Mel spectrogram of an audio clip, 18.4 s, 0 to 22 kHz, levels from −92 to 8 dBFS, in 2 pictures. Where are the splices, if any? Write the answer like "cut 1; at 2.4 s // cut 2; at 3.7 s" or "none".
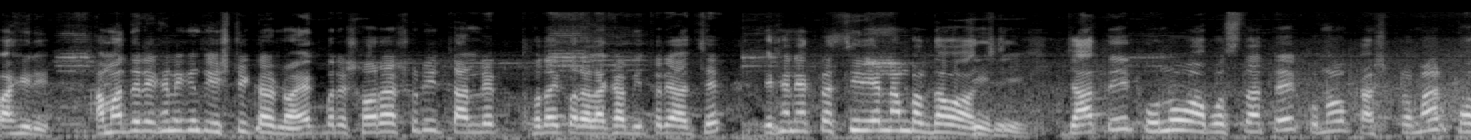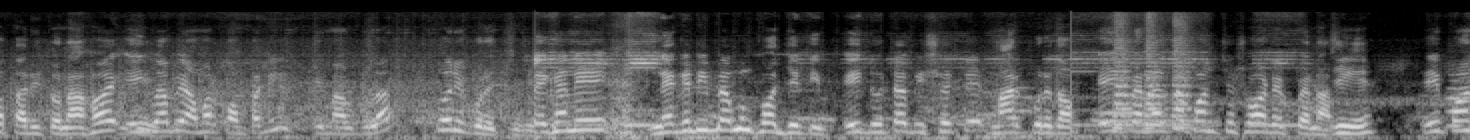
cut 1; at 4.7 s // cut 2; at 12.5 s // cut 3; at 15.9 s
